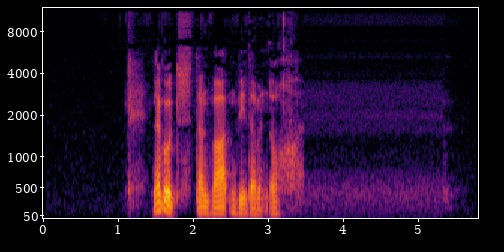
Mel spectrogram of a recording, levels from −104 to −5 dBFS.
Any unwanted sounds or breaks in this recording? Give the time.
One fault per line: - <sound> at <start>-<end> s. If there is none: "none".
none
